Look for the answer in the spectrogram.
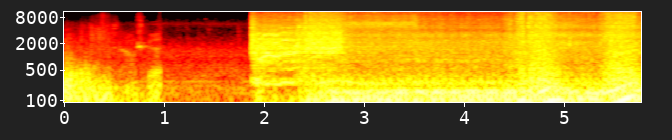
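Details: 1939 Buick 248 engine with a new coil, points checked and a weak battery: cranks briefly on its first start, then catches and settles into a steady, even idle with a low regular beat and no knocks or misses. Normal running.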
